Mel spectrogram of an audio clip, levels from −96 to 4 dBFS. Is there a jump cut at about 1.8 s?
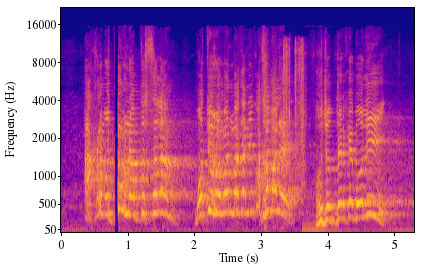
no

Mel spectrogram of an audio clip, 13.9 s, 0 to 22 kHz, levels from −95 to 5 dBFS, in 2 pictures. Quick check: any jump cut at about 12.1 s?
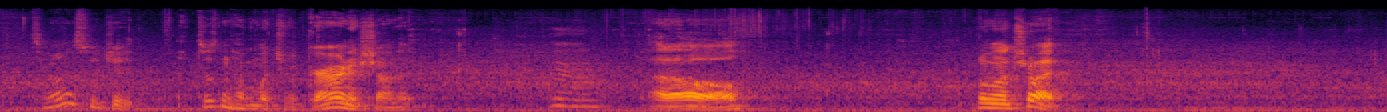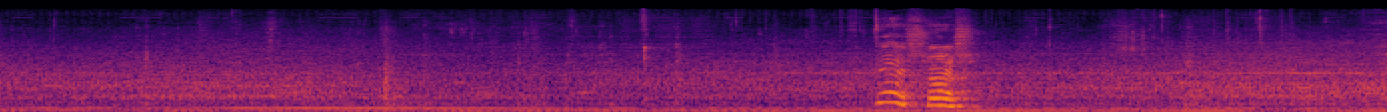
no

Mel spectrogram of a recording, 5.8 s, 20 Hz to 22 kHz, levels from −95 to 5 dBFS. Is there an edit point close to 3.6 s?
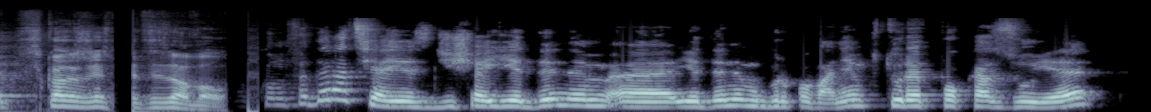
no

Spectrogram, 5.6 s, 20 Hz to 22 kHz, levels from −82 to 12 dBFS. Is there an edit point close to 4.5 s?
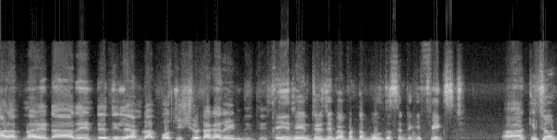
no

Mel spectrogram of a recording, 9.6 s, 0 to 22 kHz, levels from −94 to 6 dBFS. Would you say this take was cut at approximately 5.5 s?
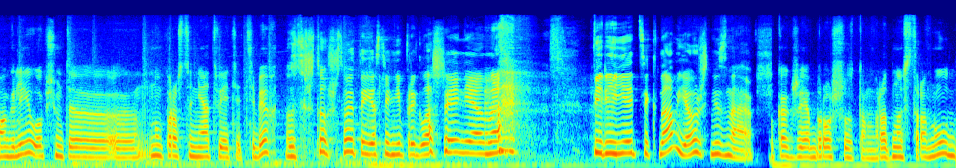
no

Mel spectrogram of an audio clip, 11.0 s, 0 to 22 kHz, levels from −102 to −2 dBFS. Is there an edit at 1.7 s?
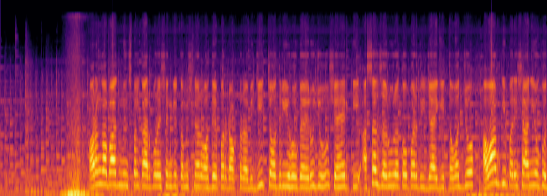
yes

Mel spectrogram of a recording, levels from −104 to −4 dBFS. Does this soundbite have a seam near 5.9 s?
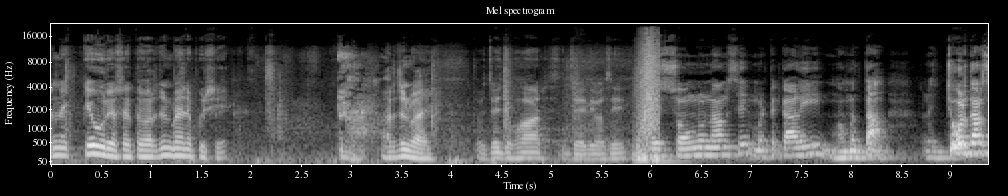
yes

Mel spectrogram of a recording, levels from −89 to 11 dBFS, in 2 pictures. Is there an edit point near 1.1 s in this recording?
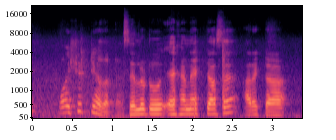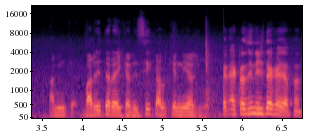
yes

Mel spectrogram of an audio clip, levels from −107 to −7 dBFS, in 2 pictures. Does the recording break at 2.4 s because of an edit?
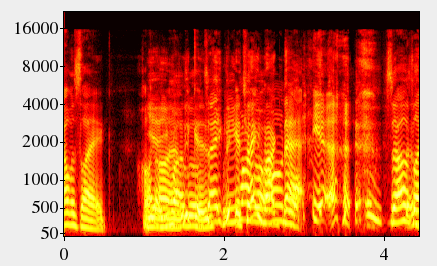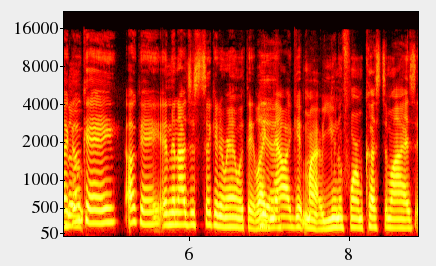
no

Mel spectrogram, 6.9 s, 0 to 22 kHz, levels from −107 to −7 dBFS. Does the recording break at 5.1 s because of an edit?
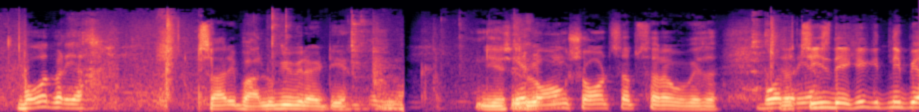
no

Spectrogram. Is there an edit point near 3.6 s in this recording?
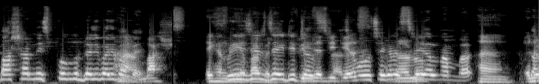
no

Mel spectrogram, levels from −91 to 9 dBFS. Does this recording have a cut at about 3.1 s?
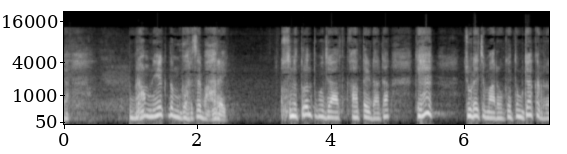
no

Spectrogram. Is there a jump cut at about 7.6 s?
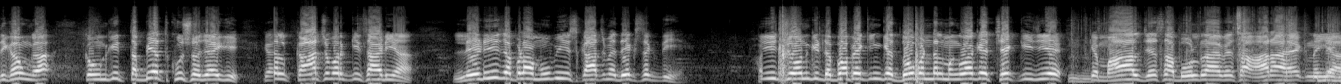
yes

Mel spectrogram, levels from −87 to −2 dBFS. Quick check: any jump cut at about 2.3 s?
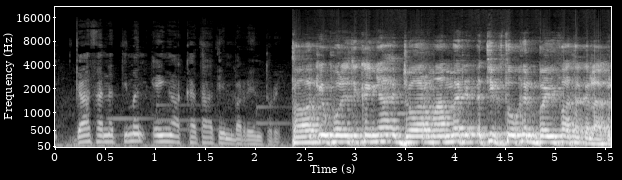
yes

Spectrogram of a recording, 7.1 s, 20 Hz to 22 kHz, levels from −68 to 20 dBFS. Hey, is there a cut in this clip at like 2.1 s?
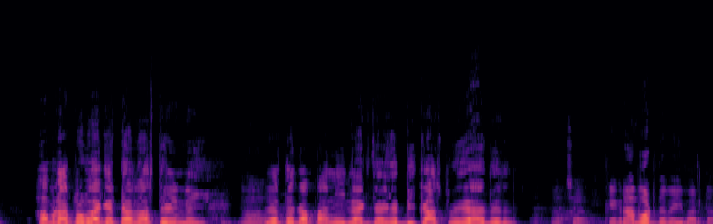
no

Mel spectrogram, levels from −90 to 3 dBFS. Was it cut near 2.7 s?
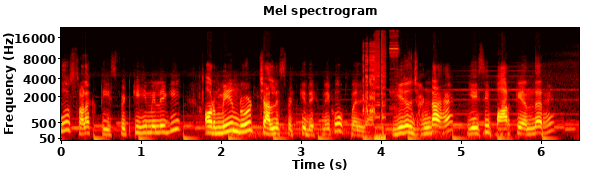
no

